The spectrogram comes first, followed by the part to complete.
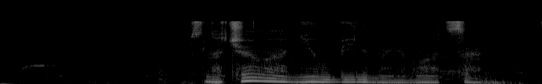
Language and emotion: Russian, sad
